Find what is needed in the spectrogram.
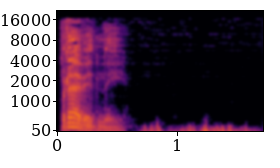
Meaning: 1. pious, religious 2. just, righteous
- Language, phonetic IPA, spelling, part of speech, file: Russian, [ˈpravʲɪdnɨj], праведный, adjective, Ru-праведный.ogg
